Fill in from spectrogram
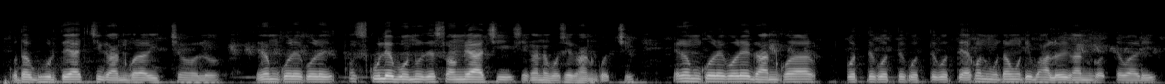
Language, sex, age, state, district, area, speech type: Bengali, male, 18-30, West Bengal, Darjeeling, urban, spontaneous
